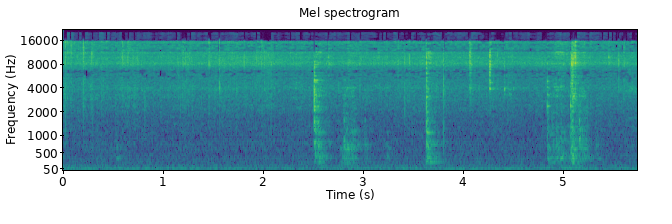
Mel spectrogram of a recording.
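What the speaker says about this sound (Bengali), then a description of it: "আমি আবার কিছুক্ষণ নাড়াচাড়া করে বেশ ভাজা ভাজা করে নেবো চাউমিনটা" Steady sizzle of noodles frying in a hot wok, with a few sharp scraping clatters of stirring standing out above the hiss.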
